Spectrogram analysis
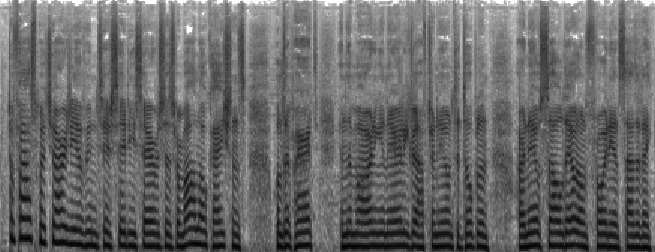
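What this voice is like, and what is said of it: Silly put-on voice. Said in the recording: “I'm going to give him a silly voice as well”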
